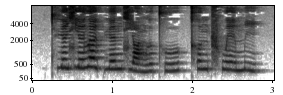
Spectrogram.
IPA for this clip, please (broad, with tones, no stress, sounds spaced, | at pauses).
t̪ʰ ɥ ɛ˧˥ ɕ j ɛ˧˥ l a˥˩ ɪ̯ p ɥ ɛ˧˥ n ɕ j ɑ˨˩ ŋ l u˥˩ t̪ʰ u˧˥ | kʰ ɤ˥ ŋ ʈ͡ʂʰ w e˥˧ ɪ̯ m i˥˩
